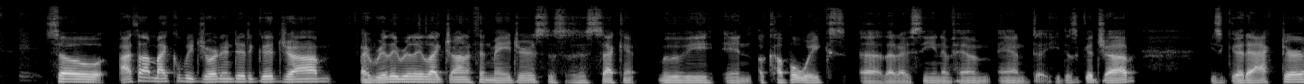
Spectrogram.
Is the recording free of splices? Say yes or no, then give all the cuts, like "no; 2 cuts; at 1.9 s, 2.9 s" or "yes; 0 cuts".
no; 1 cut; at 1.1 s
